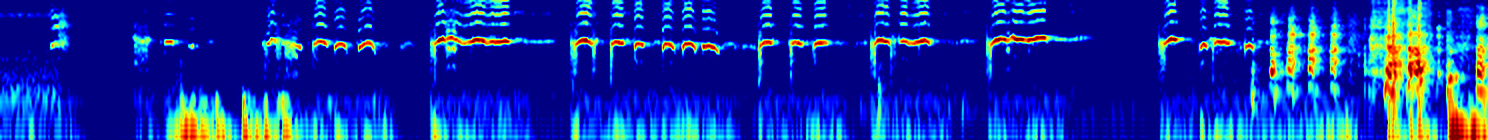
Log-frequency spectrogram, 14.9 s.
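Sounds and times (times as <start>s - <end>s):
pet cockatoo whistling: 1.4s - 11.0s, 11.6s - 12.7s
laughter: 12.5s - 14.8s.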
